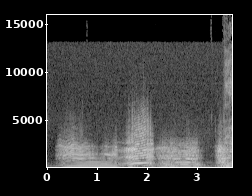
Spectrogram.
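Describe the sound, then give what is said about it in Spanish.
A cow moos loudly several times in a row, long drawn-out lowing calls with rising and falling pitch, with no talking. “Sí, la vaca. Sí, la vaca, muy bien.”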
